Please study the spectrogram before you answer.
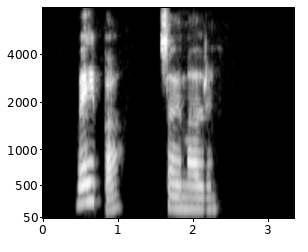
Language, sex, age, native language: Icelandic, female, 40-49, Icelandic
